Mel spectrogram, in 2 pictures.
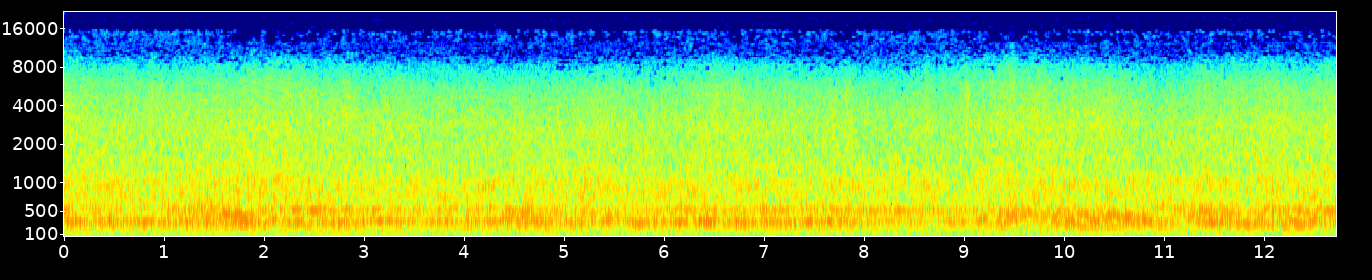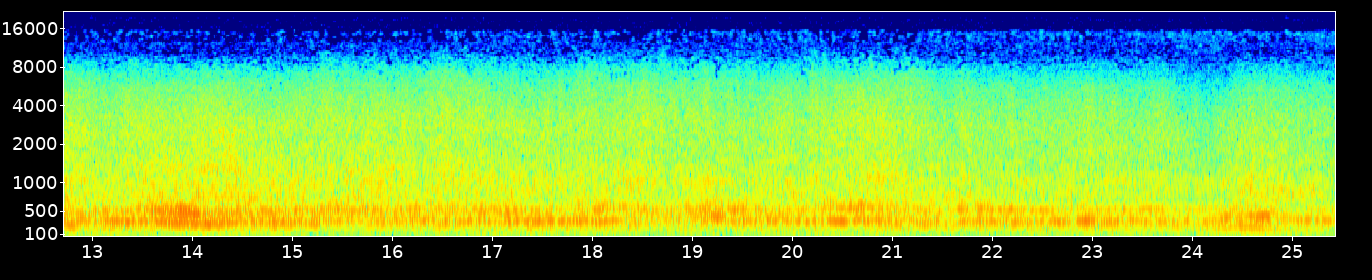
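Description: Lucas Oil Late Model dirt race cars roar around the West Virginia Motor Speedway dirt oval in a steady, loud, continuous engine drone with no break across the whole stretch.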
